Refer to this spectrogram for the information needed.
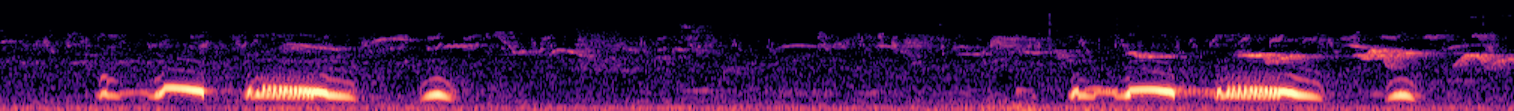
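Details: Spotted dove decoy bird calling in the 'đồng rặc' voice style to lure wild doves: two low cooing phrases, each a wavering double coo, a longer swelling coo and a short final note, separated by a pause of about three seconds.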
